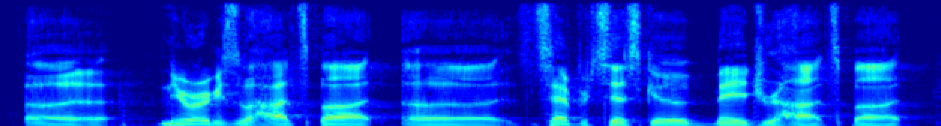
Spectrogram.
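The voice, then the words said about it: Imitates another person's voice. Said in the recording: “Can you do your Trump impression?”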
